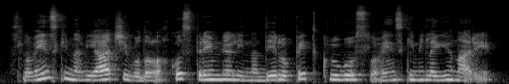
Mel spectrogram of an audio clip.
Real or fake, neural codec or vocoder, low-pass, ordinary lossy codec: fake; vocoder, 44.1 kHz, 128 mel bands, Pupu-Vocoder; 19.8 kHz; none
